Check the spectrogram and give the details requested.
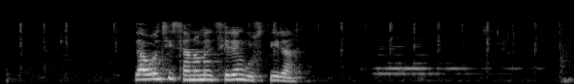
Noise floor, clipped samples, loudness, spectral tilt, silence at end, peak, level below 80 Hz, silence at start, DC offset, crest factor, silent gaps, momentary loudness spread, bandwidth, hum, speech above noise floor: -61 dBFS; under 0.1%; -21 LUFS; -5.5 dB/octave; 0.1 s; -6 dBFS; -74 dBFS; 1.35 s; under 0.1%; 20 dB; none; 22 LU; 7.8 kHz; none; 40 dB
